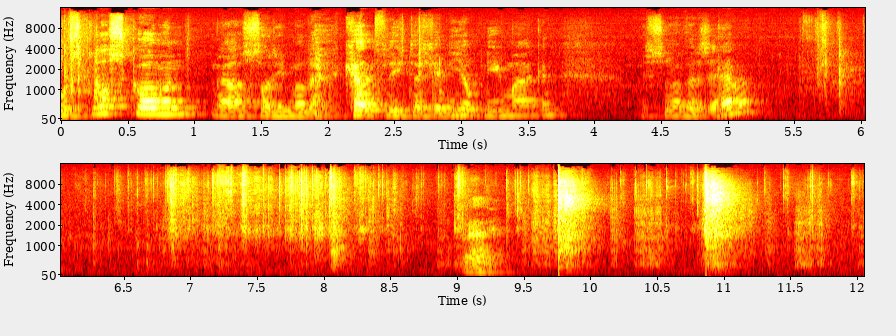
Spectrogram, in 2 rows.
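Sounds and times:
fingers rubbing latex balloons: 8.0s - 12.0s.

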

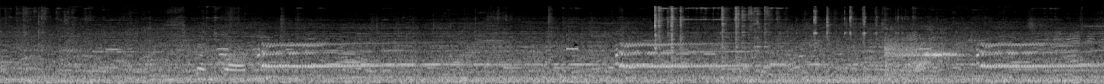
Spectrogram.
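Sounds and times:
low rumble of arcade machines: 0.0s - 11.0s.

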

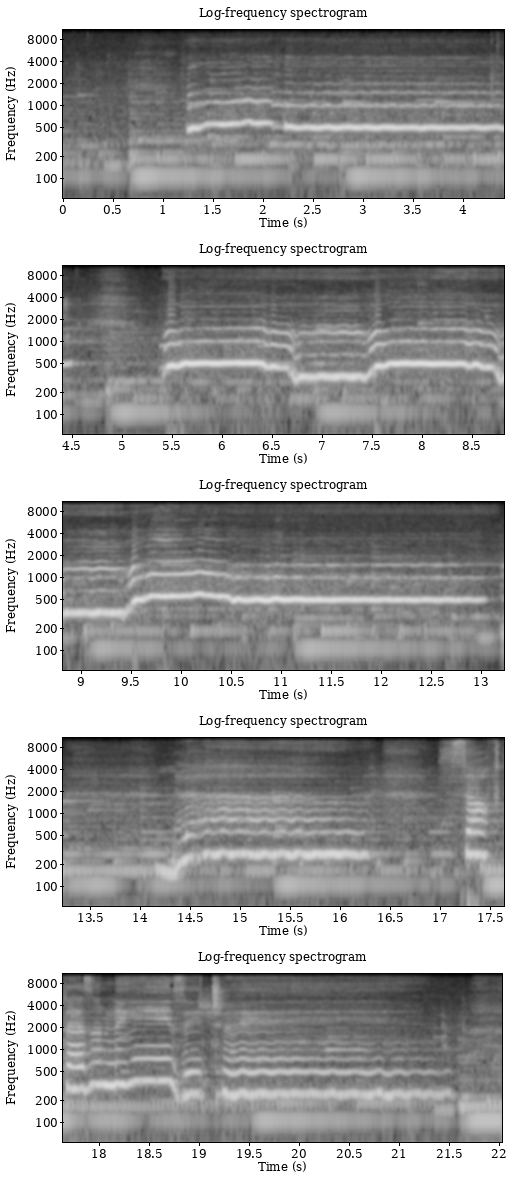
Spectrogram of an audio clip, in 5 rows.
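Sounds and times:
plucked acoustic guitar: 0.0s - 22.0s
woman humming a melody: 1.2s - 4.6s.

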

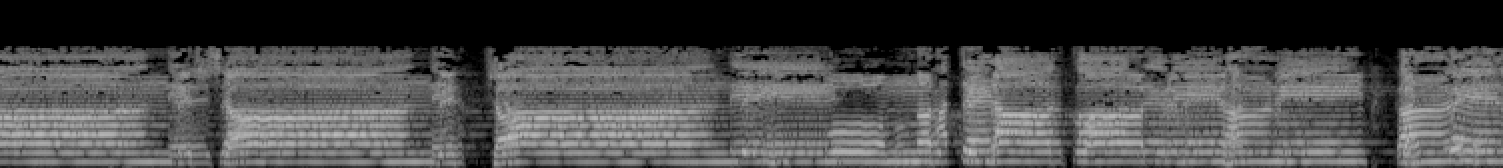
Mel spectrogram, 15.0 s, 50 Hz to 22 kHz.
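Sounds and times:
mantra chanting: 0.0s - 15.0s.

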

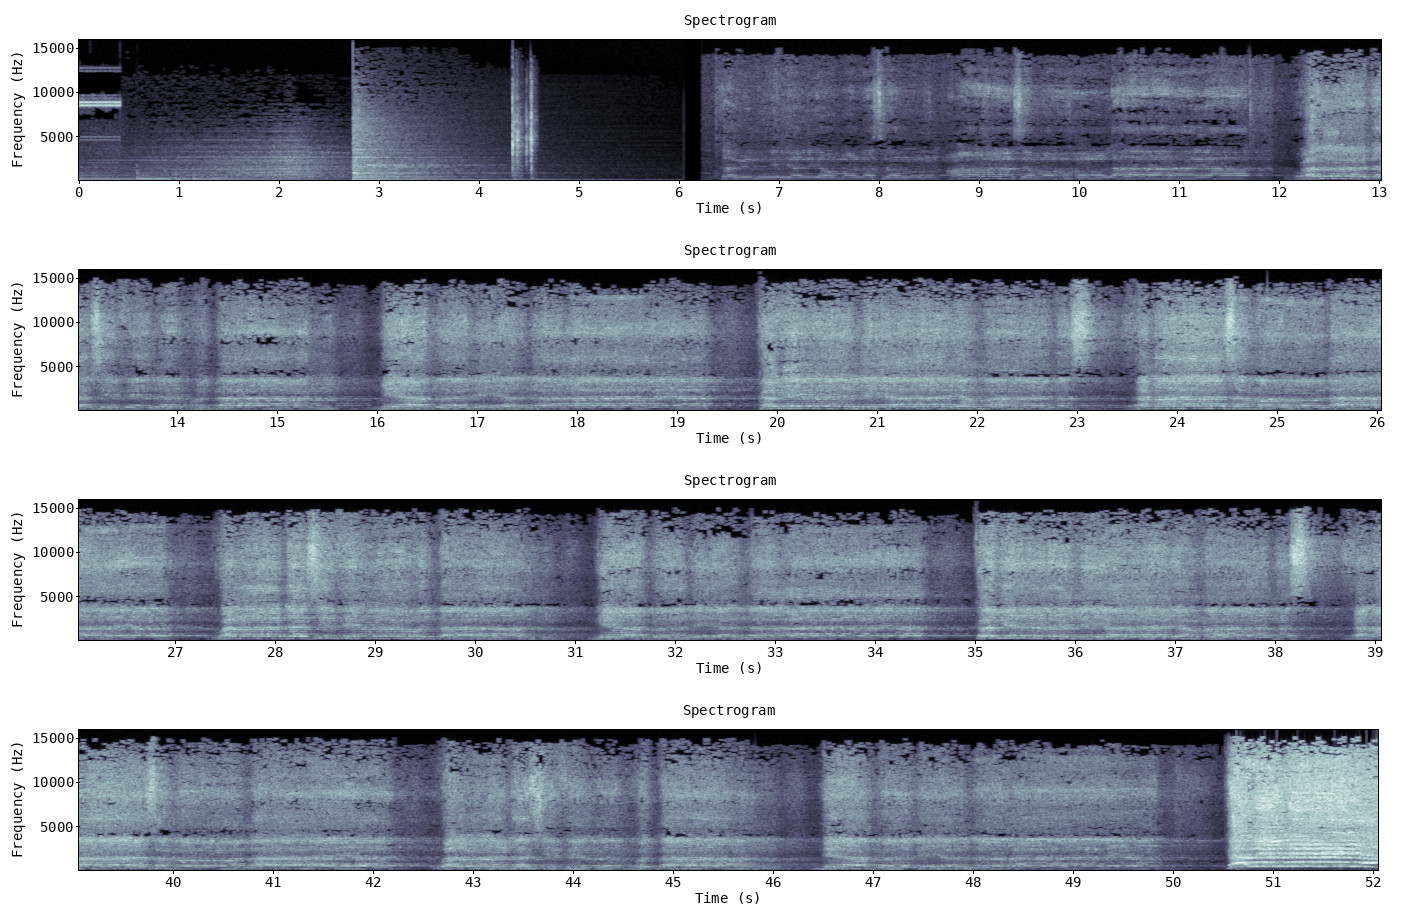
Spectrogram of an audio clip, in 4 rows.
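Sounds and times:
religious chant in repeated phrases: 6.3s - 52.0s.

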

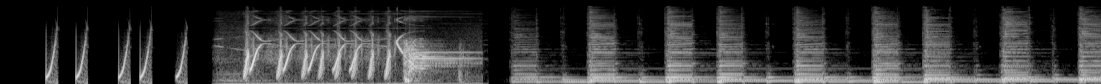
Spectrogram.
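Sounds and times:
cartoon bloop pops: 0.4s - 4.8s.

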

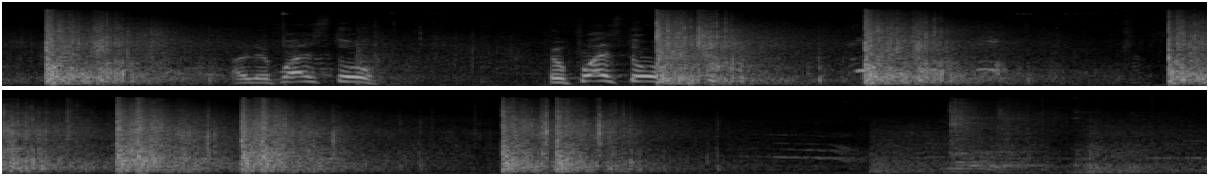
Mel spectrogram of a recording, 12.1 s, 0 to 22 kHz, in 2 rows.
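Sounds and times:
gunshots with echoing tail: 0.0s - 1.0s, 3.2s - 4.9s, 5.8s - 7.8s.

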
